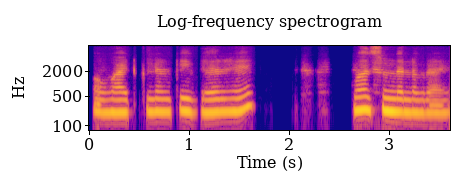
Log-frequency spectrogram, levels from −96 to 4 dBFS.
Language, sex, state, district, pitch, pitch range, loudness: Hindi, female, Odisha, Khordha, 215 Hz, 210-230 Hz, -15 LUFS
